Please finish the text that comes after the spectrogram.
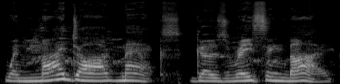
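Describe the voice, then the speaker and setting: A woman with a fairly low voice reads a children's rhyming storybook very slowly. Her phrasing is measured and expressive. There is clear background noise with turkeys gobbling behind her. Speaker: picture book reader. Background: turkeys gobbling and clicks.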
